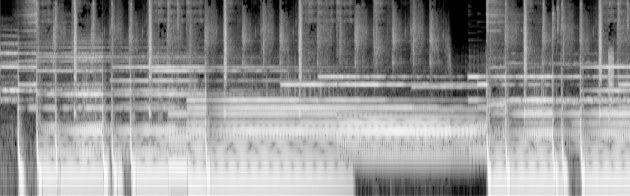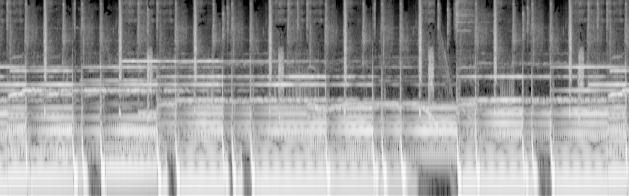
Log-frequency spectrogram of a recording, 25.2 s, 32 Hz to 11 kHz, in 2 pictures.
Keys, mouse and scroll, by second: 2.2 ctrl+alt+click, 3.1 ctrl+alt+click, 17.6 alt+click, 19.7 alt+click, 24.7 ctrl+alt+click.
